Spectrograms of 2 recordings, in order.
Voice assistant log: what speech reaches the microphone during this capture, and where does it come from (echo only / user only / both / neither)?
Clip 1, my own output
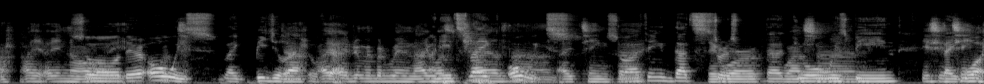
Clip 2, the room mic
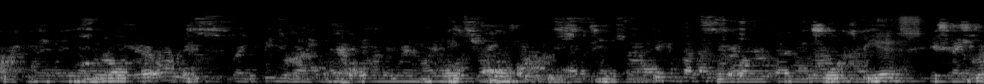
both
